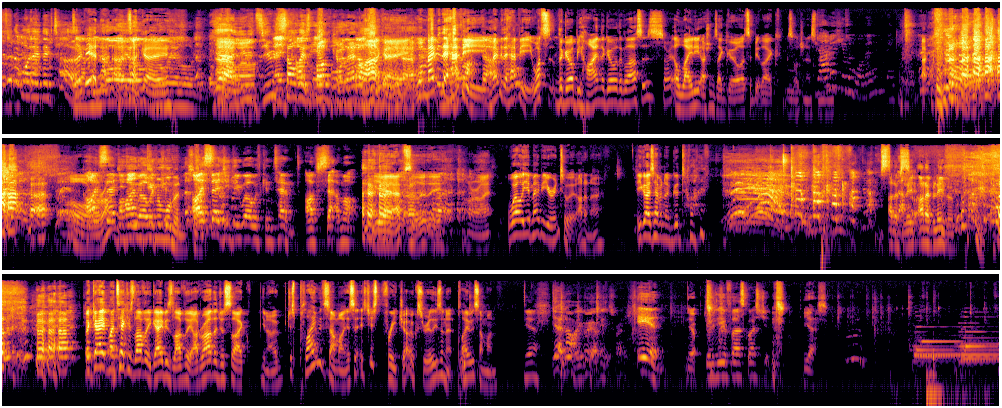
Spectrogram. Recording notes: This episode was recorded at 52 Canoes, Edinburgh. As part of PBH's Free Fringe.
